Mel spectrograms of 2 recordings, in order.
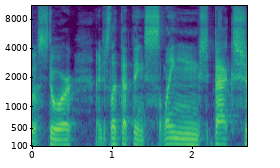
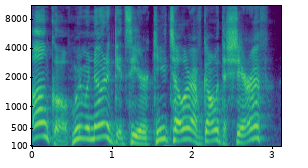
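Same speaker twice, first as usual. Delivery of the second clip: high voice with a swooping, swinging tune; 10 semitones higher than usual. Voicing the game's protagonist who asks his uncle for a favour: vaguely Sonic-like voice. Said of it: "I can make it sound like Sonic, vaguely".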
